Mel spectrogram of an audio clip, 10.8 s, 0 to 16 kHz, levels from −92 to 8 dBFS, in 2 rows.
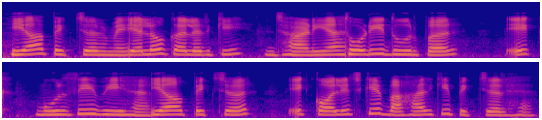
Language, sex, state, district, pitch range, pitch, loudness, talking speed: Hindi, female, Chhattisgarh, Bilaspur, 240-270 Hz, 250 Hz, -31 LUFS, 130 wpm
